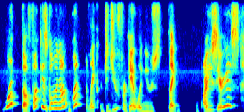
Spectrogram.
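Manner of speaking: loud, high-pitched disbelief; incredulous outburst. Retold or imitated. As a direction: act out being totally appalled. Acting out her stunned reaction.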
